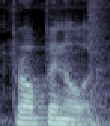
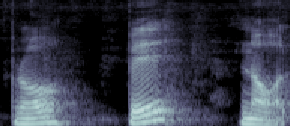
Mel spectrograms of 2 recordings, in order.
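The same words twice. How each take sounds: First: Said in the usual way. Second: propanol as three slow separated pieces, pro, पे, नॉल; syllable by syllable. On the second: Shown as a demonstration. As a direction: dictate propanol very slowly with pauses. Teacher repeats it in syllables.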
